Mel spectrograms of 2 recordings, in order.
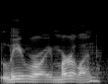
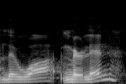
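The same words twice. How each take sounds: First: The name is said with an English accent. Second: The name is said with a French accent. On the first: "the horrible English pronunciation" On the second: "pardon my French, it's not very good"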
